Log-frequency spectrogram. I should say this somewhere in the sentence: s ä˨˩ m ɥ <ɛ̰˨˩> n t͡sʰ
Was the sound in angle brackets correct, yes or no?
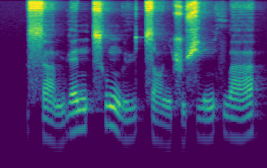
no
